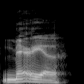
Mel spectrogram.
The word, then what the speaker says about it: Mario: By the way, I apologize to everyone for my non-standard pronunciation of Mario. I'm pretty sure it's a New York thing. – Wait, how do you say it? – Mario.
